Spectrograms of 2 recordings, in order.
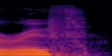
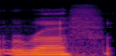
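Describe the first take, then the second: First: The vowel is long, like in 'food'. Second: The vowel is short, like in 'rough'. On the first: This is the usual form. "instead of a roof" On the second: This is how the speaker's family says it. "I say a rough"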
